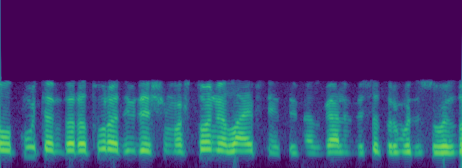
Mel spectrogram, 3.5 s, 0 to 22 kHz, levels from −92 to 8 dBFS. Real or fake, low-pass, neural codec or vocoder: real; 3.6 kHz; none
